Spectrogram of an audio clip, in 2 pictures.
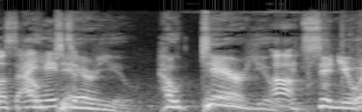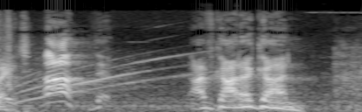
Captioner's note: sound of gun charging up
